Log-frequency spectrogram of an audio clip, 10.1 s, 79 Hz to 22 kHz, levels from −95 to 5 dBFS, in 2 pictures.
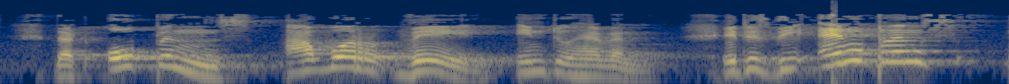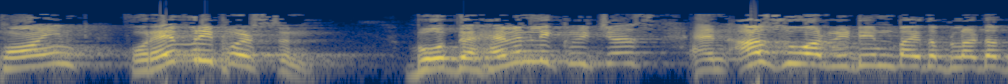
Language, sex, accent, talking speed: English, male, Indian, 160 wpm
